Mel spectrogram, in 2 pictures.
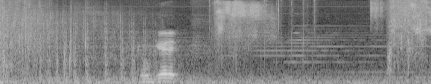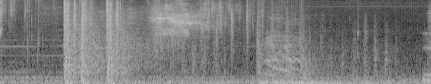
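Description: Gunfire and combat effects from a Fallout Shelter quest, with a few sharp bursts and shots over a steady mechanical game background while someone talks.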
